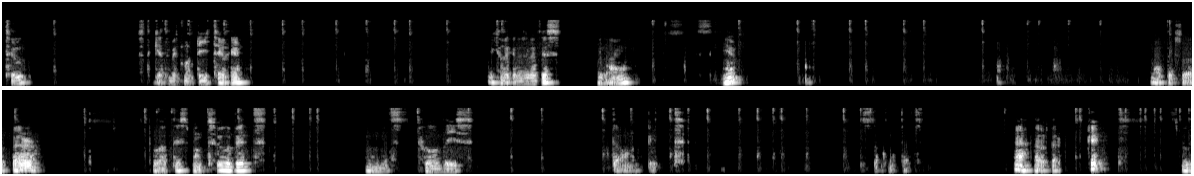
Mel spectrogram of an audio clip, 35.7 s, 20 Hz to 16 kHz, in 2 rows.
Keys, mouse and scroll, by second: 0.7 middle click, 0.8-2.4 drag, 2.7 middle click, 2.7 click, 3.6 middle click, 3.7 click, 4.4 click, 5.4 click, 6.0 click, 9.7 middle click, 11.1 click, 12.1 click, 12.9 click, 13.7 click, 15.3 middle click, 16.0 middle click, 17.4 click, 19.0 click, 20.1 middle click, 20.8 click, 21.8 click, 22.4 click, 23.6 click, 24.7 click, 25.9 click, 27.2 click, 28.1 click, 28.9 click, 29.3 click, 29.8 click, 30.7 click, 31.5-32.9 middle drag, 33.9 click, 34.6 click, 34.9 click, 35.1 click, 35.4 click.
